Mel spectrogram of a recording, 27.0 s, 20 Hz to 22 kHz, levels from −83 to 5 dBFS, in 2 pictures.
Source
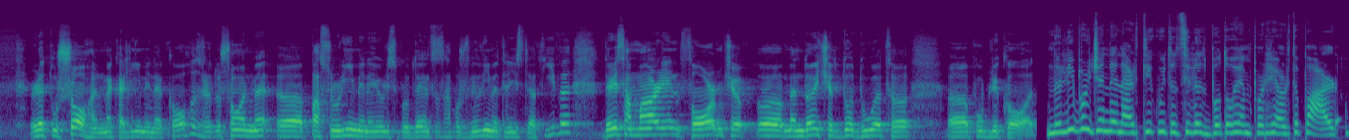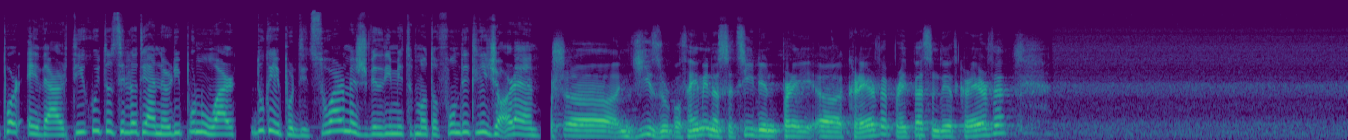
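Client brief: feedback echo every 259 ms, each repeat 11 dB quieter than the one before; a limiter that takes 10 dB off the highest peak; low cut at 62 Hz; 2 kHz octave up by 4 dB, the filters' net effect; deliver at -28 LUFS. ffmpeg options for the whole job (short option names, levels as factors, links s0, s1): -af "highpass=62,equalizer=f=2000:t=o:g=5,alimiter=limit=0.133:level=0:latency=1,aecho=1:1:259|518|777:0.282|0.0789|0.0221"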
